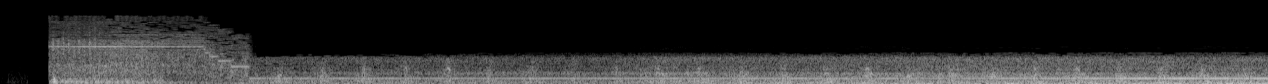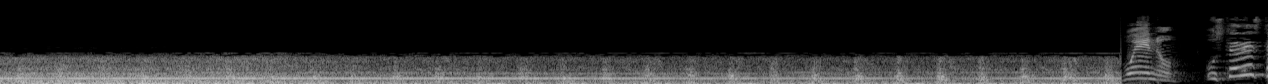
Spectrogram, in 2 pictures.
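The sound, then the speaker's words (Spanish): A loud, close helicopter flying at very low altitude over a tourist corridor around Tonalá, Boca del Cielo, Playa del Sol and Puerto Arista drones steadily overhead, its rotor chopping in a dense, continuous rhythm with a low engine hum that holds for over twenty seconds before cutting off. “viendo y escuchando este ruido tan cercano de un helicóptero que volaba a muy baja altura en toda la zona del corredor turístico.”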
